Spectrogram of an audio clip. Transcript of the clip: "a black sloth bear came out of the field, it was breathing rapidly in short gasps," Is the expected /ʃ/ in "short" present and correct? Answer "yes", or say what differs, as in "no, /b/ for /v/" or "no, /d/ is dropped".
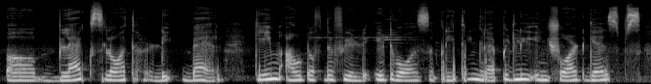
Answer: yes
